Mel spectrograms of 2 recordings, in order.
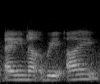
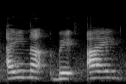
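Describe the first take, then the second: First: Said in the usual way. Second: Mock Malaysian English, slow and raised; playful Malaysian accent. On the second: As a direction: imitate a Malaysian student saying it. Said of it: "kayak gitu".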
